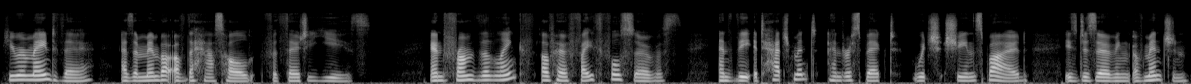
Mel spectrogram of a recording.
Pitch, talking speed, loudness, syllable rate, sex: 180 Hz, 160 wpm, -20 LUFS, 5.0 syllables/s, female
